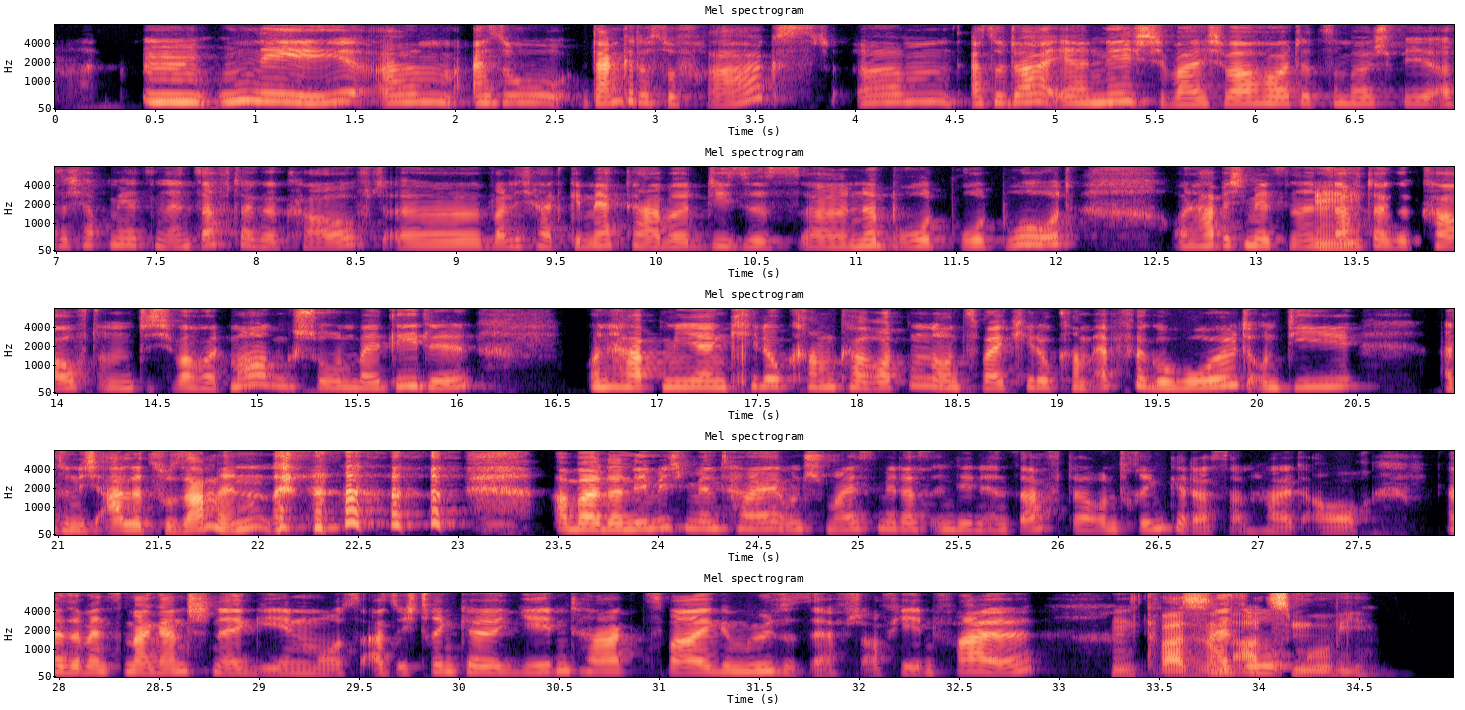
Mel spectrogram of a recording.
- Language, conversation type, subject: German, advice, Wie kann ich nach der Arbeit trotz Müdigkeit gesunde Mahlzeiten planen, ohne überfordert zu sein?
- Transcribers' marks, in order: laugh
